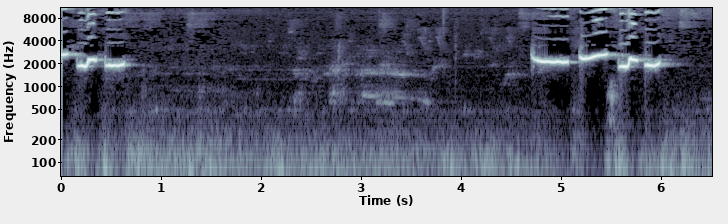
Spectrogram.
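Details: Female white-rumped shama singing to make males sing: the tail of one whistled phrase opens, and after a quiet gap a full phrase follows, a long level whistle rising slightly, then three short choppy notes.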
